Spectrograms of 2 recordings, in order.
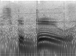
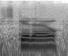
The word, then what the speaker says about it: Skiddo: That is shiny Skidoo number 2, or Skiddo, but it doesn't rhyme with 2 if I say it like that.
